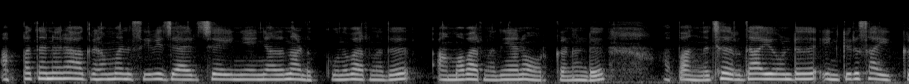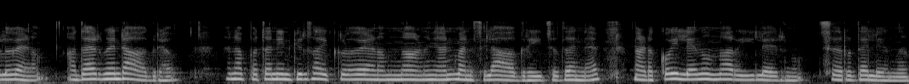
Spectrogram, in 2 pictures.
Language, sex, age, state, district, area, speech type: Malayalam, female, 18-30, Kerala, Ernakulam, rural, spontaneous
